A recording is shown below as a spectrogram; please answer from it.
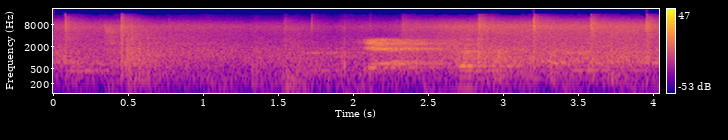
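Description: Skipping rope slapping the gym floor in a steady run of light clicks, with a voice calling out over it in the second half.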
